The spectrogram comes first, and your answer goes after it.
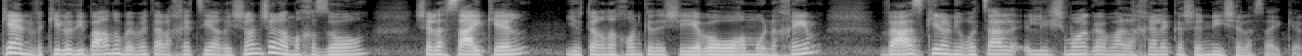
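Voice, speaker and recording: Using ordinary pitch variation, a woman at medium pitch speaks in an ordinary speaking voice. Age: 20s. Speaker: podcast host. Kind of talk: casual chat.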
